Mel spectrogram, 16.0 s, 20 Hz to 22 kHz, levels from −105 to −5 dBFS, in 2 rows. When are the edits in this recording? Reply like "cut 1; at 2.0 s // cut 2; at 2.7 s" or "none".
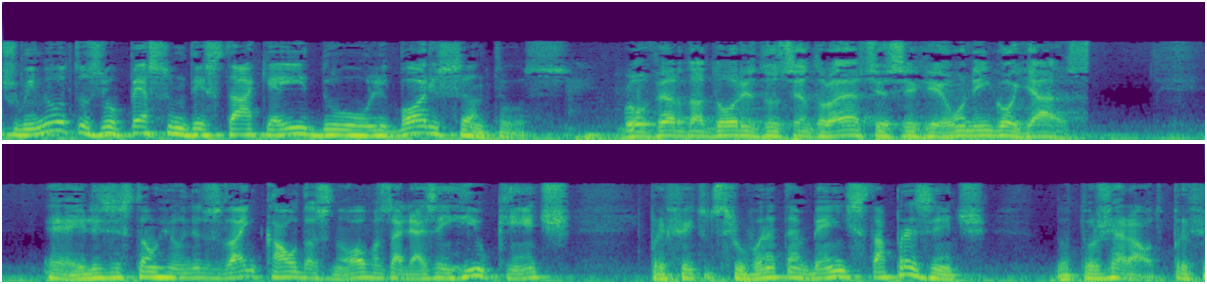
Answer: cut 1; at 12.3 s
